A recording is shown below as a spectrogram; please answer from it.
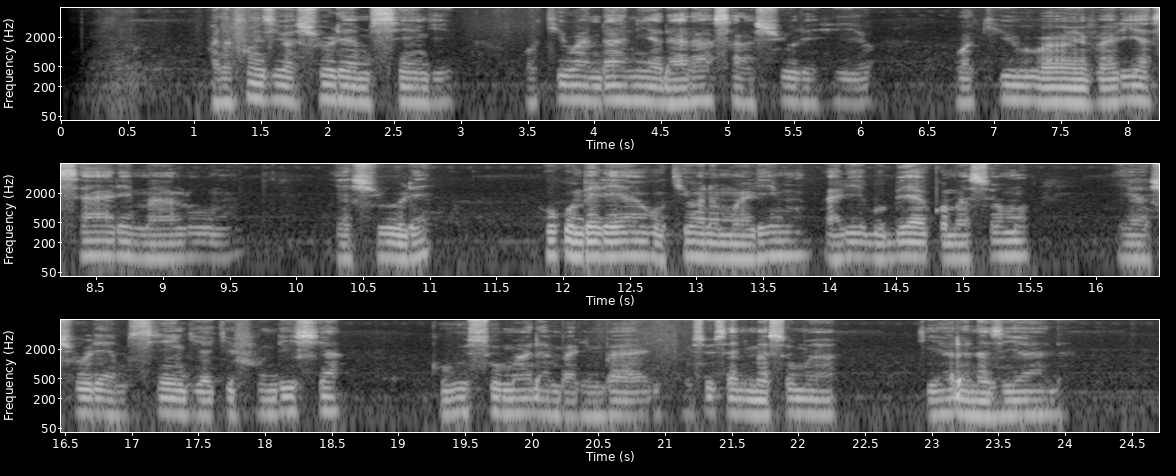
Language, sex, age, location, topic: Swahili, male, 25-35, Dar es Salaam, education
